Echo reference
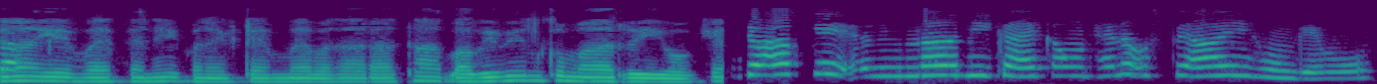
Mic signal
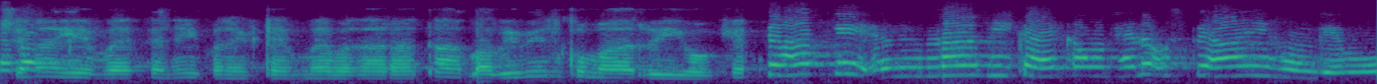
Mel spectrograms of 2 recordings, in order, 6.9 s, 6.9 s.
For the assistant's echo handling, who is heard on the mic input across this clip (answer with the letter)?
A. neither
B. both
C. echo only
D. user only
C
